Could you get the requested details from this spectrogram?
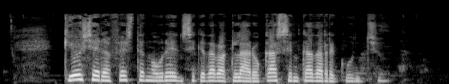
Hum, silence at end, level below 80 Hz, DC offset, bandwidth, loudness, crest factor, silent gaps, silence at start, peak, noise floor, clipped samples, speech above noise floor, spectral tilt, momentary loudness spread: none; 0.6 s; -50 dBFS; under 0.1%; 11.5 kHz; -13 LUFS; 14 dB; none; 0.35 s; 0 dBFS; -48 dBFS; under 0.1%; 36 dB; -5.5 dB/octave; 13 LU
